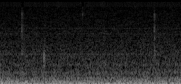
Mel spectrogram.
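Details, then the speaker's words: BSR A12 record changer in Canadian Spartan 5542 radio playing a record: faint sharp tick once per platter turn over low rumble, suspected velocity sensor being kicked back; changer misbehaving. "ticks every time around I believe that's the velocity sensor being kicked back"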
